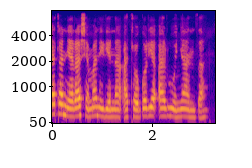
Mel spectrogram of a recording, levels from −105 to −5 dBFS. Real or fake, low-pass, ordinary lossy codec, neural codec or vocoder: real; 7.2 kHz; none; none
